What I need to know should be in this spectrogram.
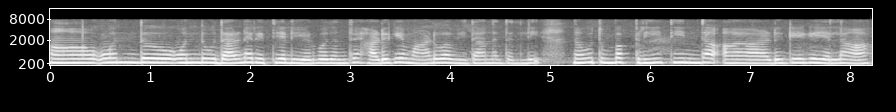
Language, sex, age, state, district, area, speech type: Kannada, female, 30-45, Karnataka, Tumkur, rural, spontaneous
